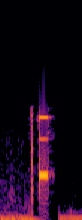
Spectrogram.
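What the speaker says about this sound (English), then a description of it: "Leave a message after the beep." A short, clean electronic tone from an answering machine sounds once, a single steady beep of about a fifth of a second after a brief click, then quiet.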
